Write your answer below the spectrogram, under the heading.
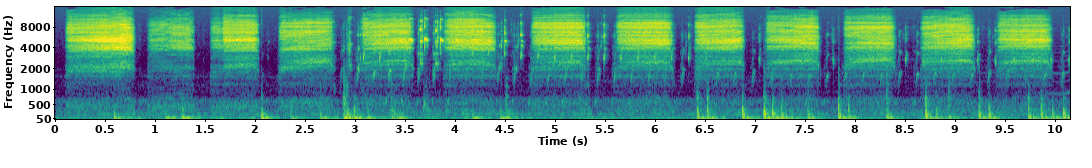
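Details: Barn owl nestling, wild, in a research nest box under camera, swallowing a rat: rapid run of harsh breathy hisses, about one per second, mixed with thumps, scratches and rustling from movement in the box.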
